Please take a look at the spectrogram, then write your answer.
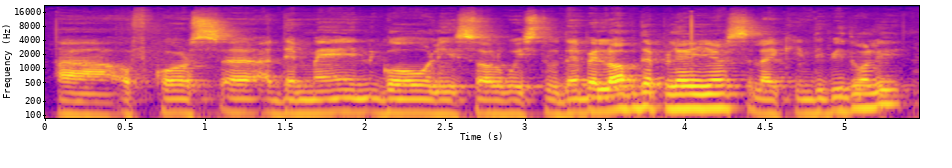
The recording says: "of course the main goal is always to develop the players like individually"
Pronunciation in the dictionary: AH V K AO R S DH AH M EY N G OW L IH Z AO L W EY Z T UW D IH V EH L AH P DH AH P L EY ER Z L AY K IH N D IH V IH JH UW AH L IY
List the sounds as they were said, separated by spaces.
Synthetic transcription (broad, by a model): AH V K AO R S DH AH M EY N G OW L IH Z AO L W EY S T UW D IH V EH L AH P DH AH P L EY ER S L AY K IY N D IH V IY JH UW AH L IY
